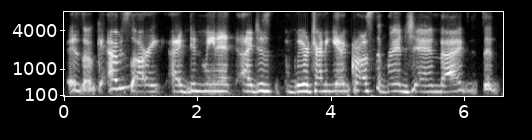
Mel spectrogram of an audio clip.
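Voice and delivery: high, soft crying voice; tearful apology. Acted. Character crying and hugging, saying she's sorry, high tearful voice. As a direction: sob out an apology in a small, high voice. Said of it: "crying and hugging you and is just upset".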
